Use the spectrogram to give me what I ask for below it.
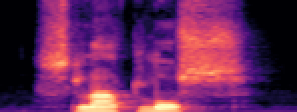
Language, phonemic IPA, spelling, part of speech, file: Dutch, /ˈslat ˈlɔs/, slaat los, verb, Nl-slaat los.ogg
- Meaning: inflection of losslaan: 1. second/third-person singular present indicative 2. plural imperative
